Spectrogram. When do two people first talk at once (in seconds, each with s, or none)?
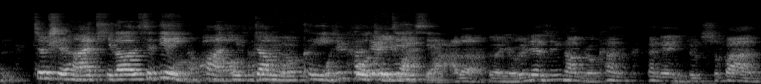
1.7 s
